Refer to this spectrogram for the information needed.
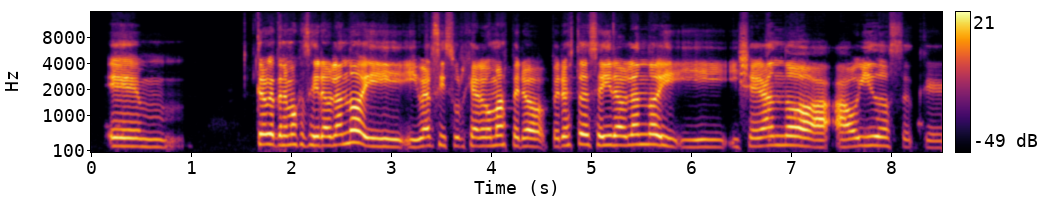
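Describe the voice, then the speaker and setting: Bright and sharp in tone, a woman's fairly high voice moves at a moderate pace with ordinary pitch variation. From Argentina, Ushuaia. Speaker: software engineer. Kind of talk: casual panel chat.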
